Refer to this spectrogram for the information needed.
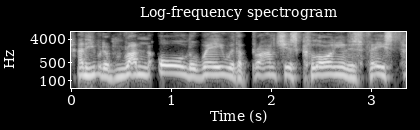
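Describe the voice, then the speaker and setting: A somewhat breathy male voice at a fairly quick pace, with a dry, close sound and no echo. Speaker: storyteller. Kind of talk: folk tale storytelling. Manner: atmospheric, measured narration.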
